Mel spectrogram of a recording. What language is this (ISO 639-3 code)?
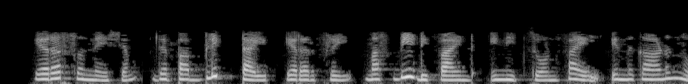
mal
